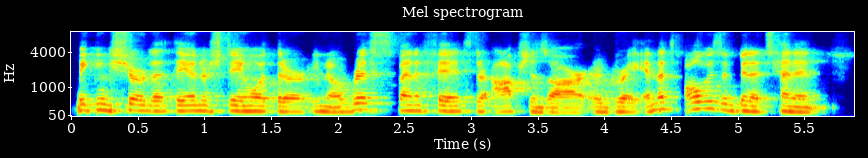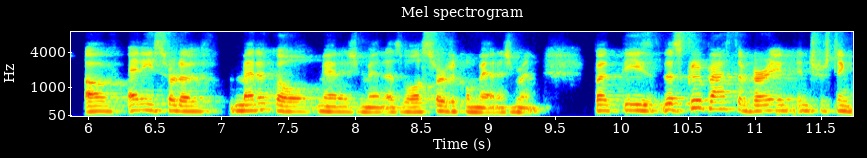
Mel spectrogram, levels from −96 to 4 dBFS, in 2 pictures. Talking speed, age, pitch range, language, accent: 210 wpm, 30-49, 130-160 Hz, English, American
